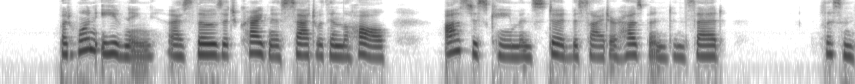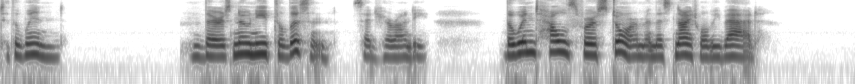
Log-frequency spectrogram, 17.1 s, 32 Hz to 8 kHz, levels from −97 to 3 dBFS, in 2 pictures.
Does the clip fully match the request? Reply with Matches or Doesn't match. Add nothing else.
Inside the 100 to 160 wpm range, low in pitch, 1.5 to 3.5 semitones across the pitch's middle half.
Doesn't match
